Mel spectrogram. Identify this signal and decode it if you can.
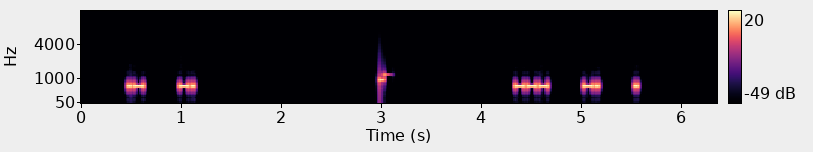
Morse code, heard as a keyed tone, about 39 wpm, spaced as for 19 wpm, 690 Hz. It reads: AN ONE
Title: 4x Character Spacing - Top 100 Words - 40wpm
